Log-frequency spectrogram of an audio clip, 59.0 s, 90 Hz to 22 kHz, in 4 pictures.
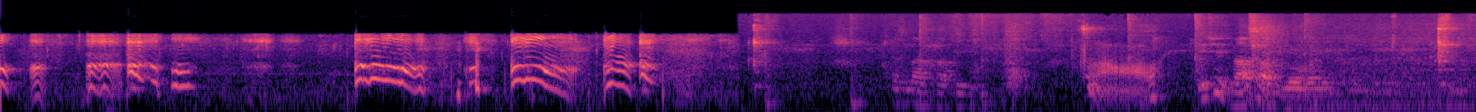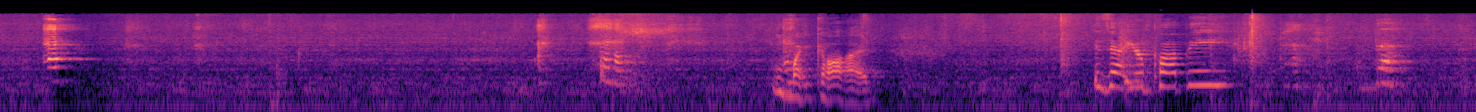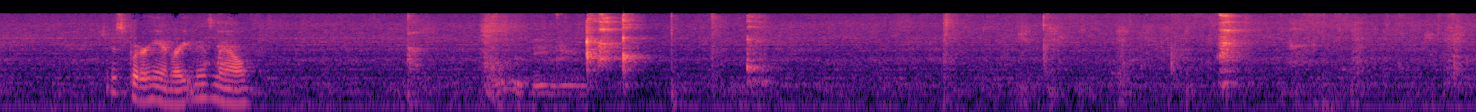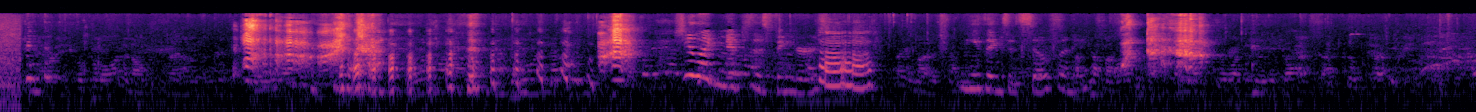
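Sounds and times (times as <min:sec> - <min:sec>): toddler laughing: 0:00.0 - 0:02.0, 0:03.5 - 0:06.7, 0:20.1 - 0:21.2, 0:46.7 - 0:48.2, 0:49.8 - 0:50.7, 0:55.5 - 0:56.4.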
